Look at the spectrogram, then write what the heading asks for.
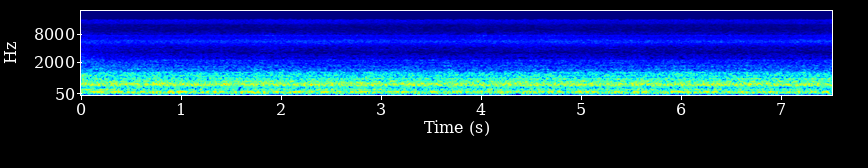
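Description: Steady running noise of a diesel train on the Chizu Express Line, heard from inside the car: an even low rumble of the train rolling along the track.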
